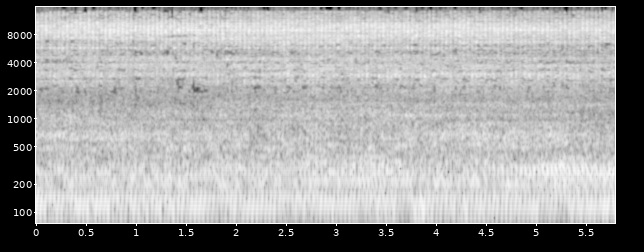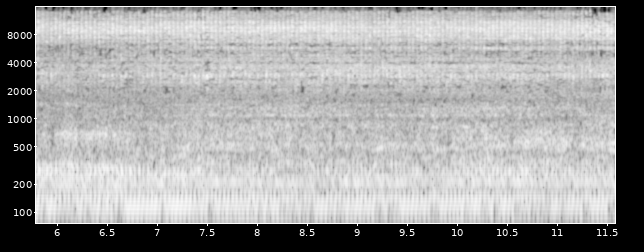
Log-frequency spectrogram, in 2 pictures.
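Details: 5hp Briggs and Stratton engine with gear reduction, freshly serviced, running after a no-choke start to warm up the oil: steady even single-cylinder beat at constant speed, no surging, misses or knocks; normal running.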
